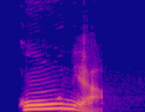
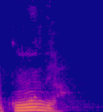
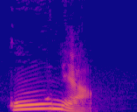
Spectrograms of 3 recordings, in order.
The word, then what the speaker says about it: 姑娘: 姑娘，这个不能读成姑娘，读的太短了。第一个音节呢，适当要加长一点，是吧？姑娘，星星，胳膊，哎，清楚，这样去读，哎，会好一点。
